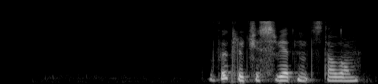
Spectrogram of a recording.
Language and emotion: Russian, neutral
